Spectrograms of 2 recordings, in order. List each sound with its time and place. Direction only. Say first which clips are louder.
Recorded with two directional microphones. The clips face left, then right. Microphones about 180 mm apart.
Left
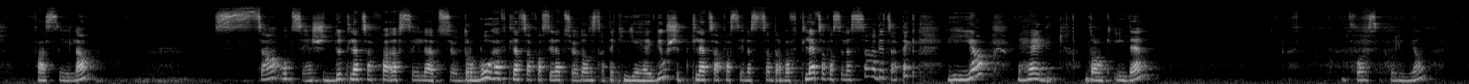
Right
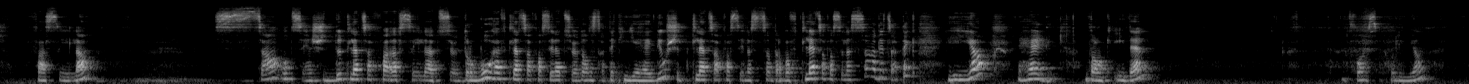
0.3 s a woman's voice: left 3 dB; 40° left (ahead or behind)
2.6 s a woman's voice: left 2 dB; 40° left (ahead or behind)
